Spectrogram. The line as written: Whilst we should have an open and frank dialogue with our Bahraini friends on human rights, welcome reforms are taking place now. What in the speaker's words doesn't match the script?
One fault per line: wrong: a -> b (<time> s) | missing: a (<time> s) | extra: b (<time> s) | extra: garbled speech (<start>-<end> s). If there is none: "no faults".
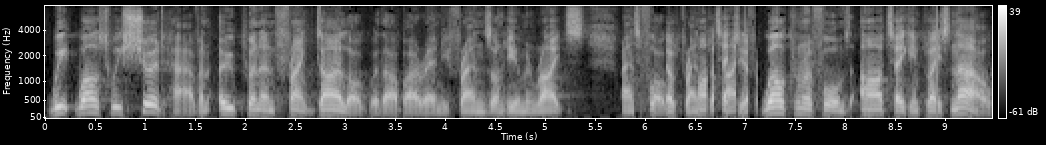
extra: garbled speech (5.8-7.1 s)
